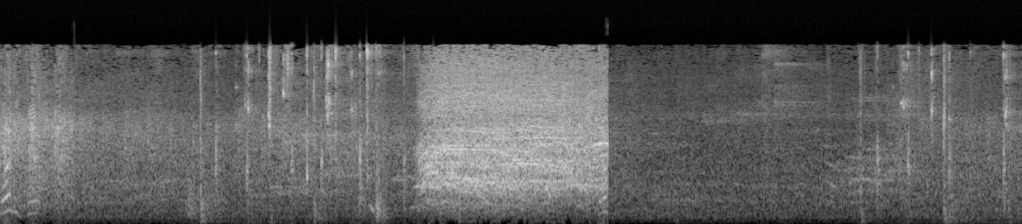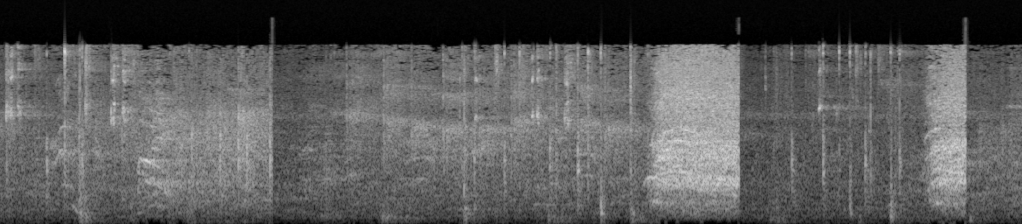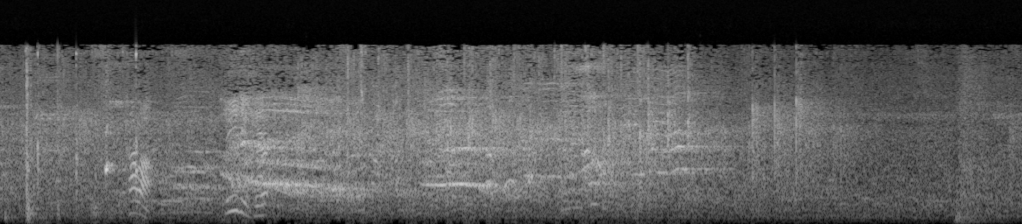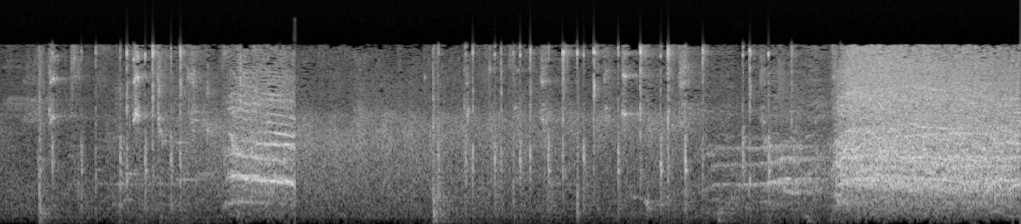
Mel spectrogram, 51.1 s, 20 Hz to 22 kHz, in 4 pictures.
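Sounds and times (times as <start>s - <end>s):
people shouting and cheering: 41.1s - 42.1s, 47.2s - 51.0s
table tennis ball hits: 43.8s - 48.4s.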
